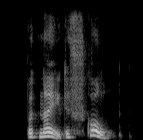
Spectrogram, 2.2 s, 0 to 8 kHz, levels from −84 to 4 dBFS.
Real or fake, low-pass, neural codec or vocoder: fake; 7.2 kHz; codec, 16 kHz, 4.8 kbps, FACodec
